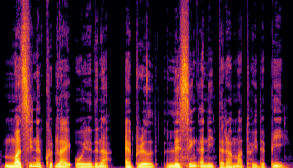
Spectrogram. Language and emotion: Manipuri, neutral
